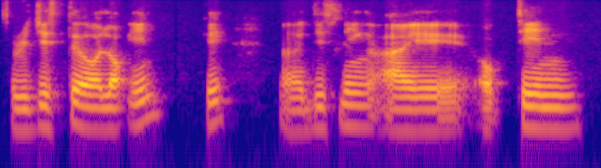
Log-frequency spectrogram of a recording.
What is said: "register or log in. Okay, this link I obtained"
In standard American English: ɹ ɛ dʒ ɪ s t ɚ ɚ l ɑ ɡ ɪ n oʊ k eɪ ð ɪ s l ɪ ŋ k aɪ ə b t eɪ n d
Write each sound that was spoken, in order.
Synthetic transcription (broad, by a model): ɹ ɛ dʒ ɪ s t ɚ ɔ l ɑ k ɪ n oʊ k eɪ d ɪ s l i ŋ aɪ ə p t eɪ n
